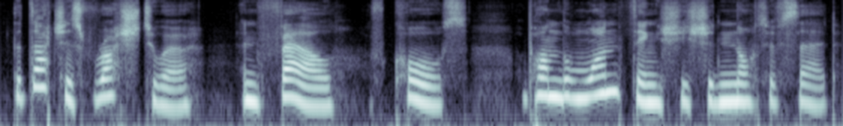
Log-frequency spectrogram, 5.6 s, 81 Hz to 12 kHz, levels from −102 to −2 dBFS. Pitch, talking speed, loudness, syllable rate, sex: 230 Hz, 190 wpm, -19 LUFS, 4.7 syllables/s, female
